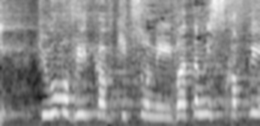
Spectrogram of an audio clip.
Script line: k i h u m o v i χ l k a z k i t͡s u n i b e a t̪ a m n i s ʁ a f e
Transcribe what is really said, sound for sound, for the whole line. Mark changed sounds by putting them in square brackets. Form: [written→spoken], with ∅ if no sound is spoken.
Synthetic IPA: k i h u m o v i [χ→∅] l k a [z→v] k i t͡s [u→o] n i [b→v] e a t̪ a m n i s [ʁ→χ] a f [e→i]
